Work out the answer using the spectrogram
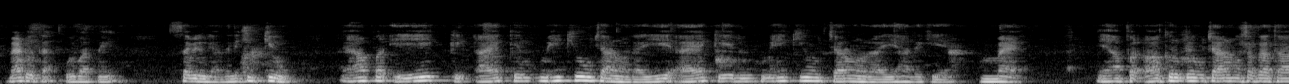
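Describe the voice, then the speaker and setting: A male teacher walks through English vowel sounds letter by letter, often checking in with his listeners. His voice is deep and very mellow. The recording sounds dull and muffled. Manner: explains letter by letter, repeating sounds and asking "है ना?". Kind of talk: Hindi-language phonics lesson.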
